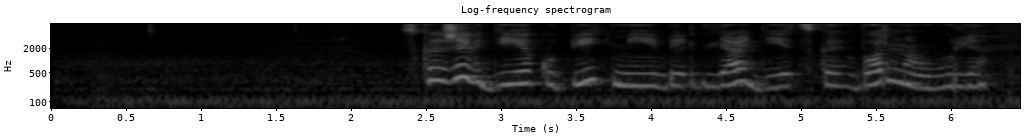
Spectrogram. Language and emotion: Russian, neutral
